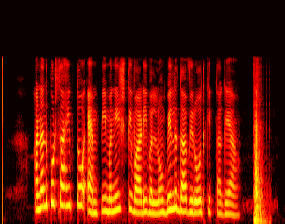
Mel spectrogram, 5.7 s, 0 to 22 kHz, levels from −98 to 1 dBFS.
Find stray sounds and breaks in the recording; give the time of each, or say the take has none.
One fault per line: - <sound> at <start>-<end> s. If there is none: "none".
- thud at 5.1-5.4 s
